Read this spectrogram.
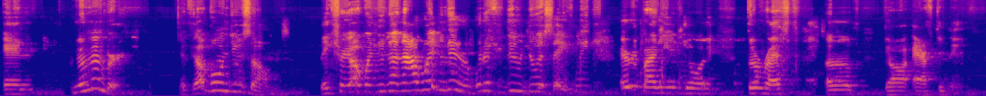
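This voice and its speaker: Male show host, hoarse voice, rambling folksy sign-off, noisy recording. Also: very high-pitched, big pitch swings, moderate pace, pushed and bright. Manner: loose, rambling, folksy plugs. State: hoarse, voice worn out. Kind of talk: casual sports talk show sign-off.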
